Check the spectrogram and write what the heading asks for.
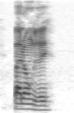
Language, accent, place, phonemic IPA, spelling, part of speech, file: French, France, Lyon, /pa.lɑ̃.ɡʁe/, palangrer, verb, LL-Q150 (fra)-palangrer.wav
- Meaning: to long-line (fish with a longline)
